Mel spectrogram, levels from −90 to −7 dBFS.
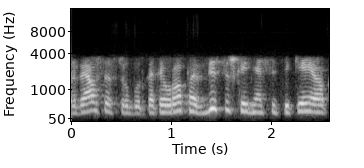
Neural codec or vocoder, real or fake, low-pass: none; real; 14.4 kHz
